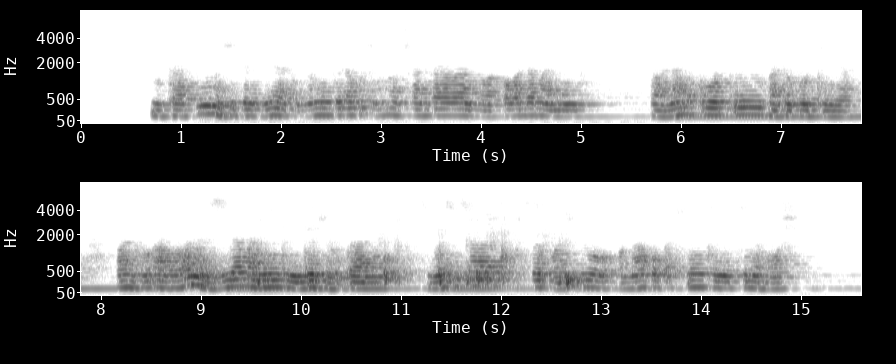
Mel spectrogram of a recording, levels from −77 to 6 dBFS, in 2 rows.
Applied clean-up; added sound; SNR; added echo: none; none; none; reverberation time 2.2 s.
